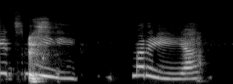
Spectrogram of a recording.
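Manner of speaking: loud, belted-out Italian mother voice. Retelling how a mother sounded, imitating mother's Italian-sounding voice. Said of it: "my mother'd be like".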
